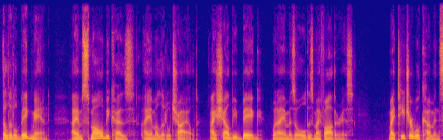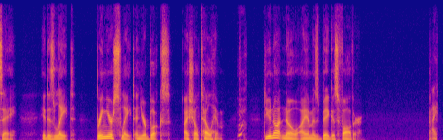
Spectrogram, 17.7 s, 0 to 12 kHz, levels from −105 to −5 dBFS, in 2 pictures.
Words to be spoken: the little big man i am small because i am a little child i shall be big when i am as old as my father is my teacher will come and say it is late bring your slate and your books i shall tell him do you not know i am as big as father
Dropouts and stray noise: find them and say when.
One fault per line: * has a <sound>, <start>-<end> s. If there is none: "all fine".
* has a laugh, 13.6-13.8 s
* has a laugh, 17.4-17.6 s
